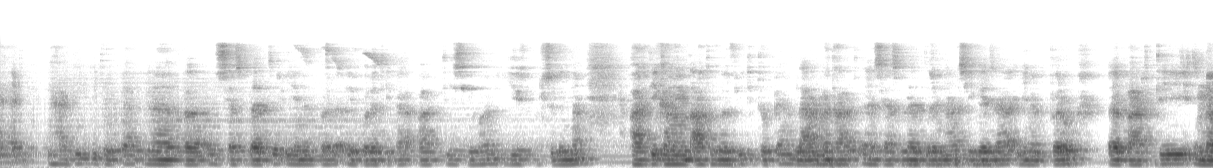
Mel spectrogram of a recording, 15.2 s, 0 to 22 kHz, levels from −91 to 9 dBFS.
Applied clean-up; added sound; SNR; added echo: neural separator model SepFormer DNS4.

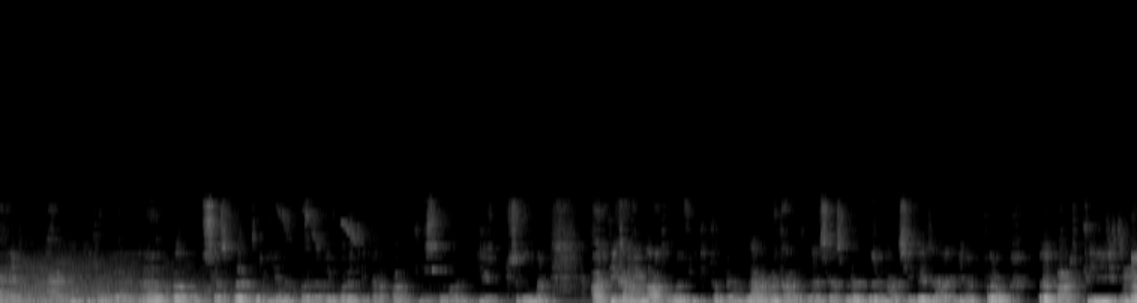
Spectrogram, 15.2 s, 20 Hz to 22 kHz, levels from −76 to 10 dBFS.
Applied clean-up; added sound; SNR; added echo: none; Gong; 16 dB; reverberation time 0.6 s.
